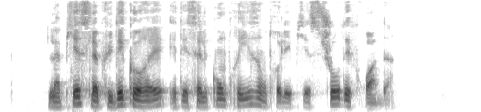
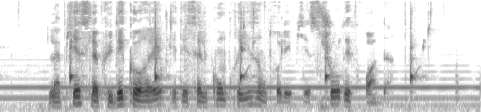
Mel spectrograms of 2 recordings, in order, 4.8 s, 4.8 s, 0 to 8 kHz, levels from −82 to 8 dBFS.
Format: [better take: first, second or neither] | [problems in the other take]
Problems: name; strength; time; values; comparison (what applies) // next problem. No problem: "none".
first | background sound (Wind instrument, woodwind instrument + Drip); 10 dB below the speech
